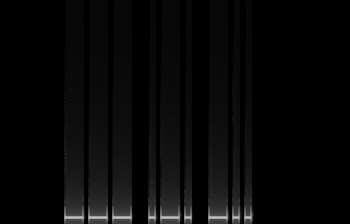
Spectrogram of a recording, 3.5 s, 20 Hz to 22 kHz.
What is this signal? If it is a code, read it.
Morse code, heard as a keyed tone, about 20 wpm, 700 Hz. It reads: ORD
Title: Top Three Letter Combinations in Words 20wpm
